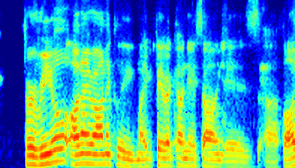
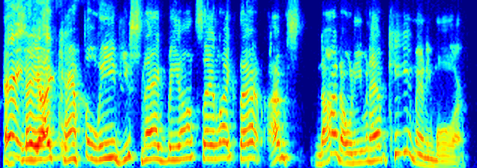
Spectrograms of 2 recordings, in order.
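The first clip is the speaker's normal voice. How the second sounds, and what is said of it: Impression with southern accent. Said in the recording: “You got kind of a southern accent there.”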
